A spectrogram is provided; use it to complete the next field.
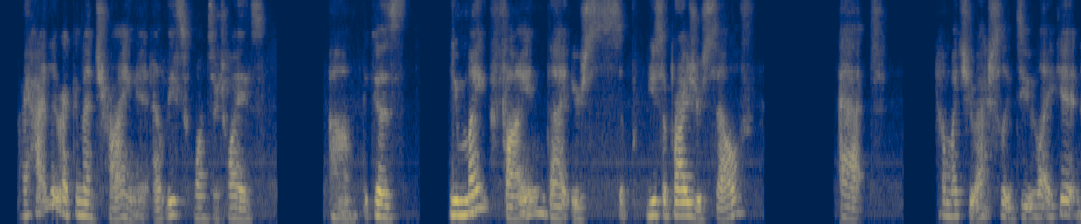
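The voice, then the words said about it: New Jersey accent. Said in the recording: “my Jersey accent is coming through this morning, loud and clear”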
